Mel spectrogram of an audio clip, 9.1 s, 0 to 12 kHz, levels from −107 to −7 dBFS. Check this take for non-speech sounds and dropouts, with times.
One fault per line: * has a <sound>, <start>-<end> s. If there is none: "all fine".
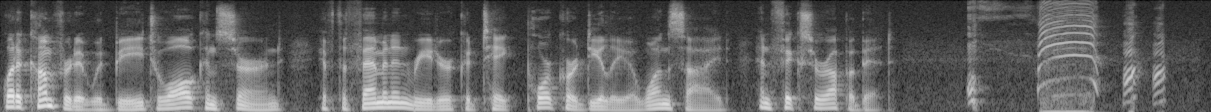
* has a laugh, 7.2-8.8 s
